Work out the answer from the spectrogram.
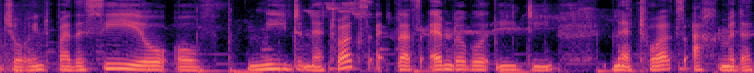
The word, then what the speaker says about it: Meed: I'm joined by the CEO of ME networks.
